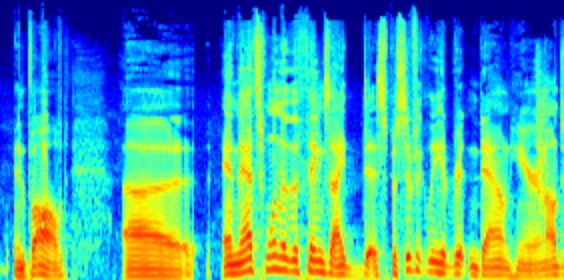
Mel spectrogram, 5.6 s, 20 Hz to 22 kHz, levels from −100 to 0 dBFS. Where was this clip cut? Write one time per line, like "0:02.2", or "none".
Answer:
none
